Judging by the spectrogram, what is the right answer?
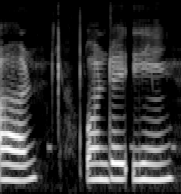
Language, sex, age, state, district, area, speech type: Santali, female, 18-30, West Bengal, Purulia, rural, spontaneous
